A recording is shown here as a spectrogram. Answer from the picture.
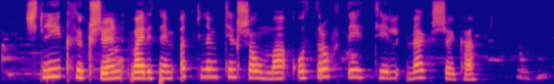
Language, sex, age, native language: Icelandic, female, 20-29, Icelandic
